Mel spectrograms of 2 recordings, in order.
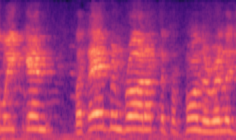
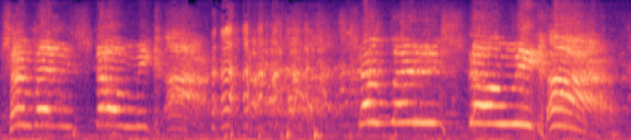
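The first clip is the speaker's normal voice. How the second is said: put-on slow, loud drunken bellow; drunken Irish shout; 5 semitones higher, 3 dB louder, slower than usual. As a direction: bellow it down the street at one in the morning. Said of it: "screaming to the top of his voice".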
